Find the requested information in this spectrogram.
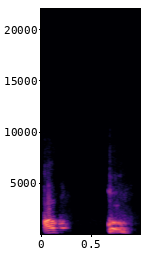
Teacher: جیسے حمزہ قاف زبر اق، تو اب قاف کا مخرج ہے، جڑ زبان تالو سے مل کر قاف ادا ہوتا ہے، تو جیسے ہم نے کہا اق، تو اق کے بعد جو آواز پلٹ رہی ہے قاف کی، وہ آواز پھر اسی جگہ پہ تمام ہو جا رہی ہے جہاں سے وہ نکل رہی ہے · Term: محقق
